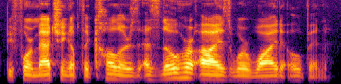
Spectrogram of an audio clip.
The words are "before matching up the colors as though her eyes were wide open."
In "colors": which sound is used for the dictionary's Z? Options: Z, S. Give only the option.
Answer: Z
